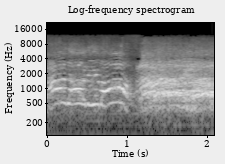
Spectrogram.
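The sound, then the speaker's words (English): Protest crowd in Beijing chanting defiantly against the Chinese government: many voices shout a loud, rhythmic chant, break for a brief moment, then surge back in unison. “Defiantly they chant, "Down with the Chinese government."”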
